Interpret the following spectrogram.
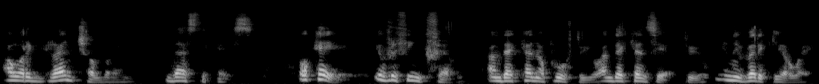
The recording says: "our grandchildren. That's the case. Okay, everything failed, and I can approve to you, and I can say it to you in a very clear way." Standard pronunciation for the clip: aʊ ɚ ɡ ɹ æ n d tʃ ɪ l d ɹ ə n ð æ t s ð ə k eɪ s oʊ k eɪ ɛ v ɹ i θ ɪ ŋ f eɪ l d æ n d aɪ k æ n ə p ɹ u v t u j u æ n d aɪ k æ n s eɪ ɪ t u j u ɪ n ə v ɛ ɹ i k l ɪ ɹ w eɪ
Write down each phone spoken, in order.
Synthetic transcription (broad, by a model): aʊ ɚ ɡ ɹ æ n d tʃ ɪ l d ɹ ə n ð æ t s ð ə k eɪ s oʊ k eɪ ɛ v ɹ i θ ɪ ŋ f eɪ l æ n d aɪ k æ n ə p ɹ u v t u j u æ n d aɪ k æ n s eɪ ɪ t u j u ɪ n ə v ɛ ɹ i k l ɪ ɹ w eɪ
